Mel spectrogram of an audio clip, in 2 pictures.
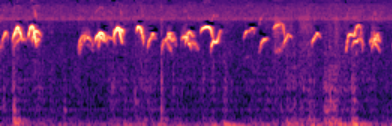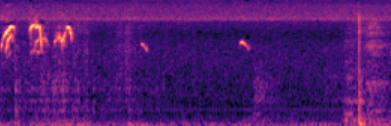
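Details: Incubator chicks a day old giving a busy run of high, wavering peeps for three seconds, then only two faint chirps, over a steady low background rumble.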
